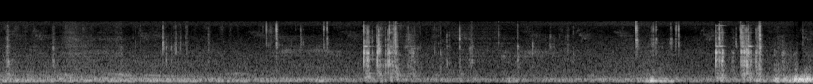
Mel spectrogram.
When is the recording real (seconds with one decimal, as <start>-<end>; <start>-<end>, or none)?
0.0-4.5; 5.2-8.1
